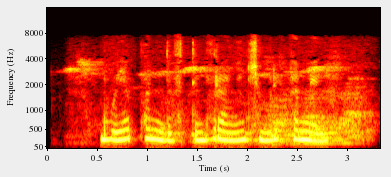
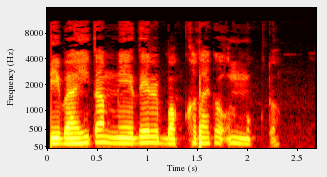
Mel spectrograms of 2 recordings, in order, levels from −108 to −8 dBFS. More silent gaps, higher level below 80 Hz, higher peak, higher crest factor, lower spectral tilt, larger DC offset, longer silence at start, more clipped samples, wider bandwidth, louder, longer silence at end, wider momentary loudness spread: neither; second, -64 dBFS vs -48 dBFS; about the same, -10 dBFS vs -8 dBFS; about the same, 14 dB vs 18 dB; second, -5.5 dB/octave vs -8 dB/octave; neither; first, 0.2 s vs 0.05 s; neither; second, 7.8 kHz vs 11 kHz; first, -24 LUFS vs -27 LUFS; second, 0.1 s vs 0.35 s; about the same, 13 LU vs 14 LU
